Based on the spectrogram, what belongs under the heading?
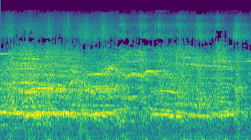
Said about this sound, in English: The crowd is going wild.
